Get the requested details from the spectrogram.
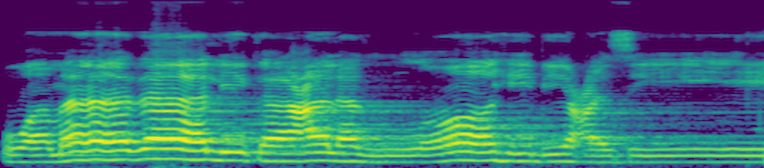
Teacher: بعزیز میں وقف کریں گے تو مد عارض وقفی ہوگا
